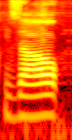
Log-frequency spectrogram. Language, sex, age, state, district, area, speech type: Assamese, male, 18-30, Assam, Lakhimpur, rural, read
